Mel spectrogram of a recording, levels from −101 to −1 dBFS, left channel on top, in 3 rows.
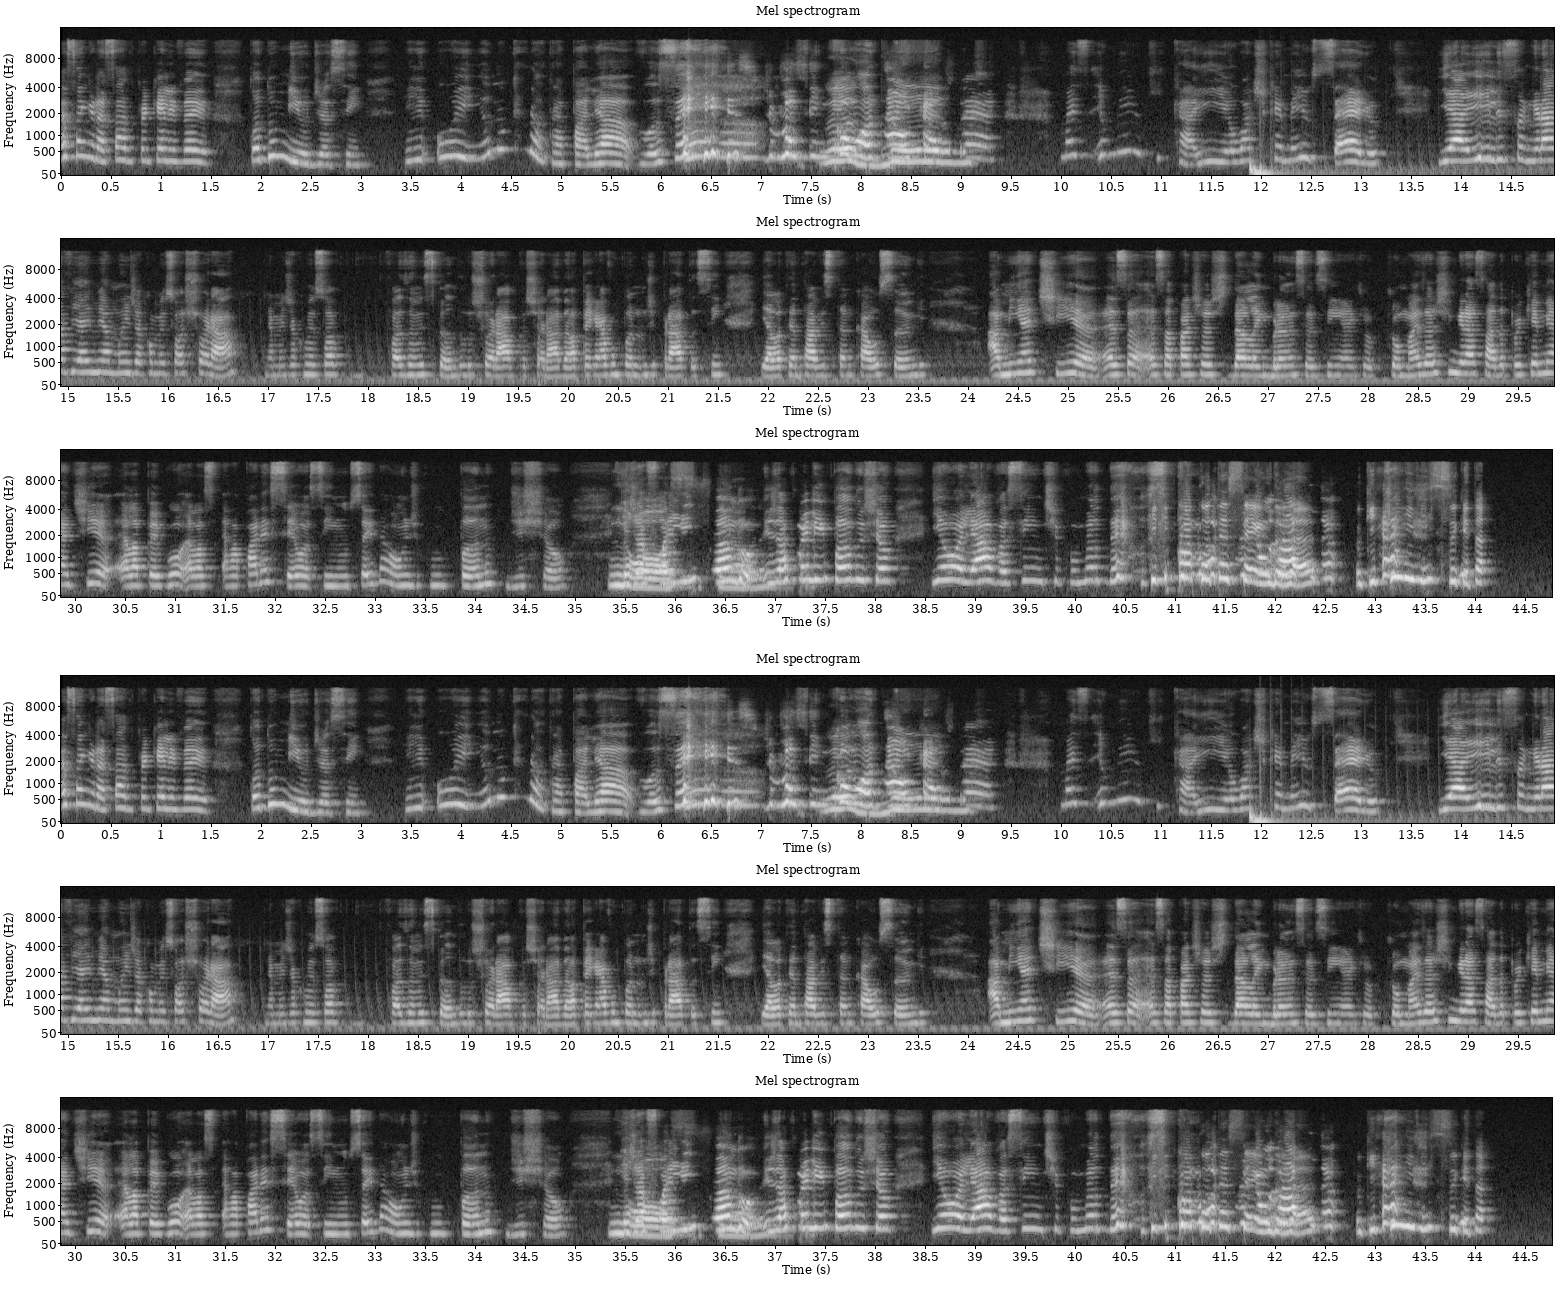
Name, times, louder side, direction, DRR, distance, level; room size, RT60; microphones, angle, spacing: voice 1, 0.0-1.5 1.9-3.1 3.4-9.3 10.0-10.8 11.2-13.5 13.8-16.7 17.0-18.0 18.2-23.6 24.2-34.9 35.5-40.8 41.0-42.6 43.1-43.2 43.8-43.9, right 1 dB, 5° right, 0.5 m, -25 dB
voice 2, 6.2-7.0 7.6-9.1 35.3-36.0 36.4-36.9 40.8-42.4 42.8-44.1, left 3 dB, 35° left, 0.7 m, -22 dB
sound 1, 11.9-30.1, equal, 30° right, 1.3 m, -40 dB
7.5 x 6.8 x 4.4 m
head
